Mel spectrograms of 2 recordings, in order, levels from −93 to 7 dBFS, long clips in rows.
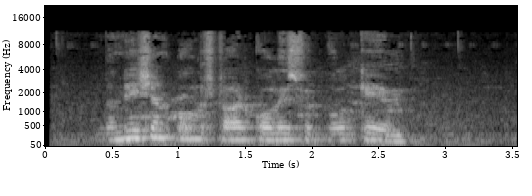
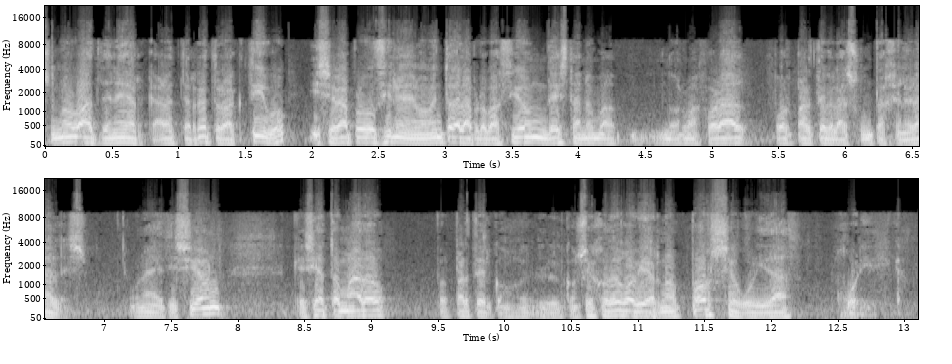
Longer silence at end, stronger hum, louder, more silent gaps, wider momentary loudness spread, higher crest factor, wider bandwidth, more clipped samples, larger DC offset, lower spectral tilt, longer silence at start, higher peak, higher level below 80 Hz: first, 0.35 s vs 0 s; neither; second, -22 LUFS vs -6 LUFS; neither; about the same, 9 LU vs 9 LU; first, 16 dB vs 6 dB; second, 11.5 kHz vs over 20 kHz; second, under 0.1% vs 5%; neither; about the same, -4.5 dB/octave vs -4.5 dB/octave; first, 0.4 s vs 0 s; second, -8 dBFS vs 0 dBFS; second, -50 dBFS vs -24 dBFS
